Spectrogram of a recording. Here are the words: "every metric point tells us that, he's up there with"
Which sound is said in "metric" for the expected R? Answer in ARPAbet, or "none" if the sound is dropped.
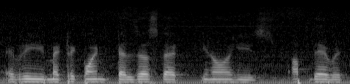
R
